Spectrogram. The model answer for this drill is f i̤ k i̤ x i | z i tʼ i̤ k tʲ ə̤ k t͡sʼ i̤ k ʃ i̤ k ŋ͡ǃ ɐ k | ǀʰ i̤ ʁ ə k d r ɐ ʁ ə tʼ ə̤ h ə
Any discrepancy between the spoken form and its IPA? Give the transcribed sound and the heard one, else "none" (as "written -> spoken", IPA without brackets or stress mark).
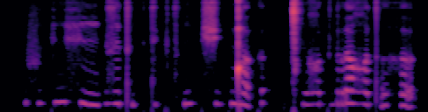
none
